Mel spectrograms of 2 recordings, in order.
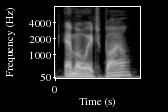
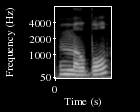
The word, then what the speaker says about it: mobile: Mobile is another good one. MOH bile. Versus just mobile.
